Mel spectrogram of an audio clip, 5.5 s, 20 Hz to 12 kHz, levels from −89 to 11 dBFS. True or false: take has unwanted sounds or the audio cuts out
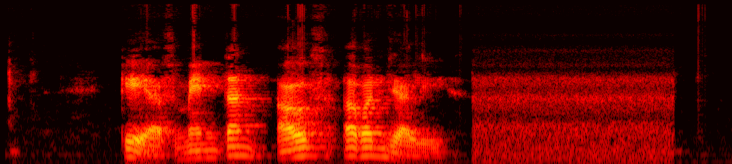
false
